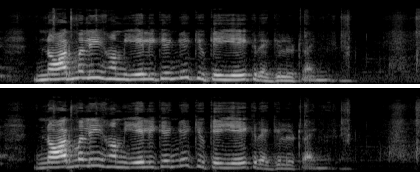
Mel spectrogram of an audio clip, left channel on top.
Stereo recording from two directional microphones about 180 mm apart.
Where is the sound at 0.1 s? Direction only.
20° right (ahead or behind).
